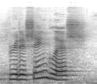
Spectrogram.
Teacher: It's an adjective, so we say British English. English is stressed.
